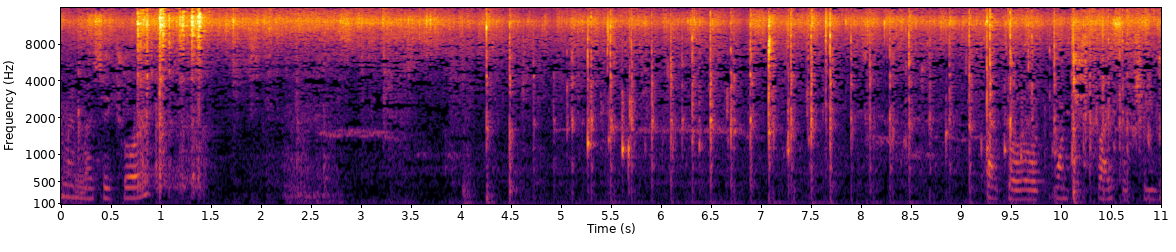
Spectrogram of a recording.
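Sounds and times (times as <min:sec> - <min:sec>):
utensils clattering: 0:00.1 - 0:01.6, 0:04.6 - 0:11.0
metal utensil beating eggs in bowl: 0:03.9 - 0:11.0.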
